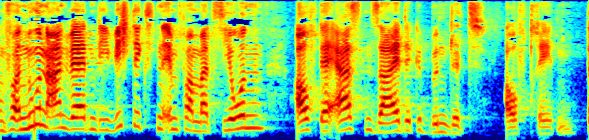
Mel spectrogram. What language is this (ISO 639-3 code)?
deu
